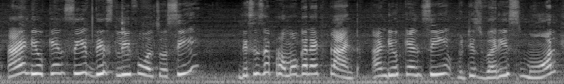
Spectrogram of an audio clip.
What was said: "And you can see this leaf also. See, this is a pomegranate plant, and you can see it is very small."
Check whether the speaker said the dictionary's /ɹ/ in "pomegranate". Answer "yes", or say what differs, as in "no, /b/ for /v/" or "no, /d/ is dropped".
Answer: no, /ɹ/ is dropped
